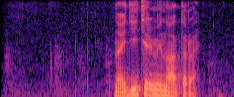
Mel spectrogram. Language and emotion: Russian, neutral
